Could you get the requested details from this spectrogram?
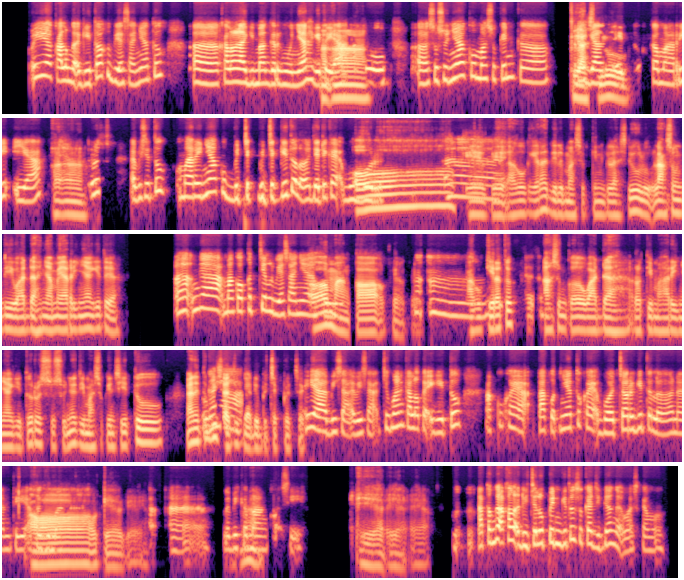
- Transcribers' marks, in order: other background noise; alarm; drawn out: "Oke"; "dimasukin" said as "dilimasukin"; tapping
- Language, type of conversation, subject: Indonesian, unstructured, Bagaimana makanan memengaruhi kenangan masa kecilmu?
